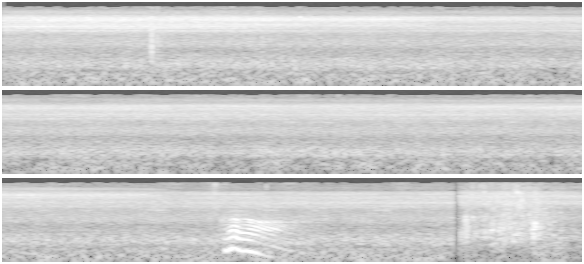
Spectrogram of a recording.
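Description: Steady high-pitched drone of summer insects in the open air, with a brief vocal sound from the angler about ten seconds in.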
